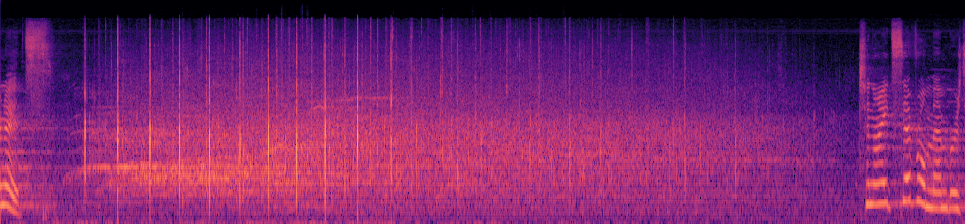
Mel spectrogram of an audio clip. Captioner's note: applause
